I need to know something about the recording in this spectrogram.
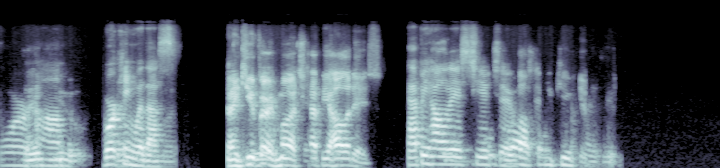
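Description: A woman speaks cheerfully over an online call.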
